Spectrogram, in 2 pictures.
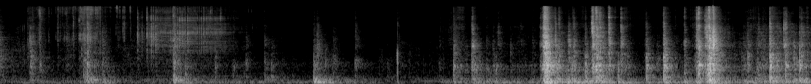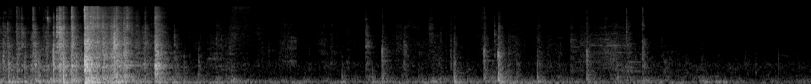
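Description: Shed door being unlocked and opened: a run of clicks, knocks and rattles, loudest and densest in the middle, thinning to a few light clicks near the end.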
